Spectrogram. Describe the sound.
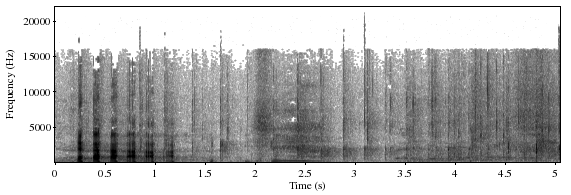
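A lone person claps about seven times in a quick, steady rhythm, loud and sharp. The clapping stops after about a second, and soft murmuring voices follow.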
